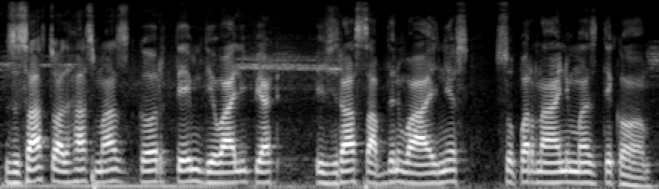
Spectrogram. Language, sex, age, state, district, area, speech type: Kashmiri, male, 18-30, Jammu and Kashmir, Kulgam, rural, read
